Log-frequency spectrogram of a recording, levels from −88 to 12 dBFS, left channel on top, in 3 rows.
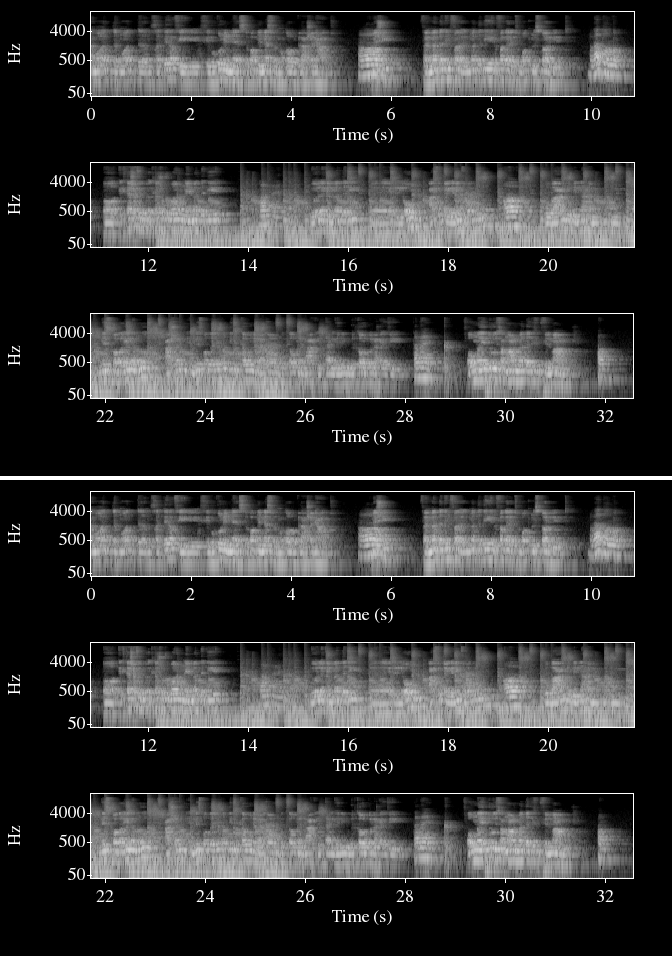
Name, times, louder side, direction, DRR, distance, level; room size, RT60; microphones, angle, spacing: voice 1, 0.0-4.7 5.6-5.9 6.6-9.3 11.1-13.4 15.2-18.9 19.9-22.9 23.2-27.8 29.2-31.3, right 1 dB, 30° right, -4 dB, 1.1 m, -19 dB
voice 2, 5.3-5.9 9.9-10.5 14.2-14.7 19.1-19.5 28.2-28.5 31.9-32.0, left 1 dB, 85° left, -2 dB, 1.2 m, -17 dB
sound 1, 12.1-26.4, equal, 5° right, 0.7 m, -25 dB
3.9 x 3.3 x 2.5 m, 0.80 s
head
